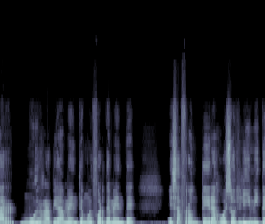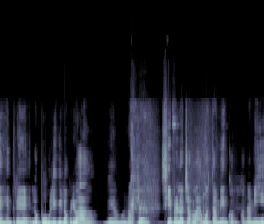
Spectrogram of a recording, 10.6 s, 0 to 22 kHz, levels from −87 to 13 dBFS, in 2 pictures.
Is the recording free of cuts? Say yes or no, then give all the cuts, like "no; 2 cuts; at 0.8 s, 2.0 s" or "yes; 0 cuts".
yes; 0 cuts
